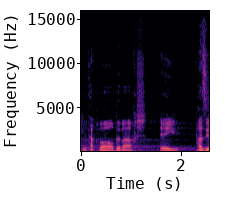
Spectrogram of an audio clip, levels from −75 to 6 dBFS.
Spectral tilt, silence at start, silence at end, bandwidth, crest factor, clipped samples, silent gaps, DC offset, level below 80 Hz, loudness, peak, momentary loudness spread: -6 dB/octave; 0 s; 0 s; 16 kHz; 18 dB; under 0.1%; none; under 0.1%; -40 dBFS; -29 LUFS; -10 dBFS; 13 LU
